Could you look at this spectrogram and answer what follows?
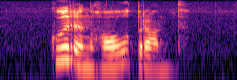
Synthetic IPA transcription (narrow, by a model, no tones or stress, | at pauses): kuəɾəŋɦɑːlˠbrɐnt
